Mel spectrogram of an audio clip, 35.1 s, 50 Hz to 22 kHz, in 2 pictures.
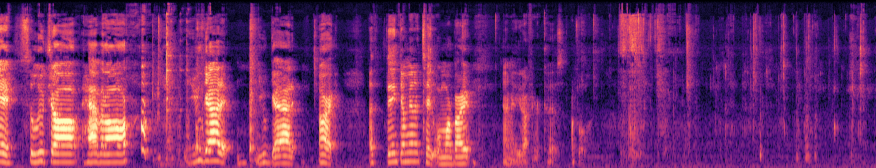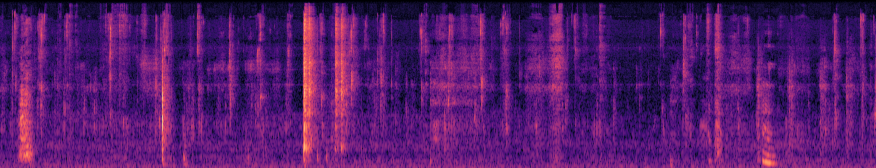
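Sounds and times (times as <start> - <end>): person chewing food: 11.8 - 35.0.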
